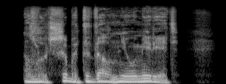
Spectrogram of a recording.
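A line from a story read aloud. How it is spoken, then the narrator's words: Hoarse whisper. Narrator (Russian): хрипло прошептал несчастный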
